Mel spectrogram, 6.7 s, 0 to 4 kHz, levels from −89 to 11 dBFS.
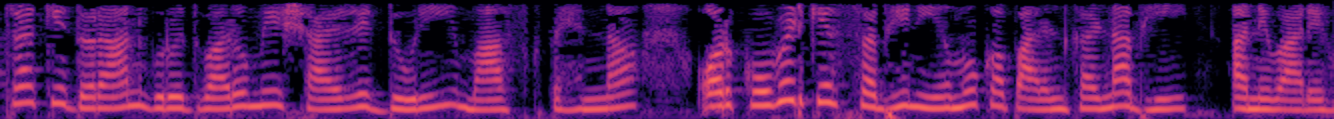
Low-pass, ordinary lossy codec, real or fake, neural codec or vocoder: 3.6 kHz; none; real; none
